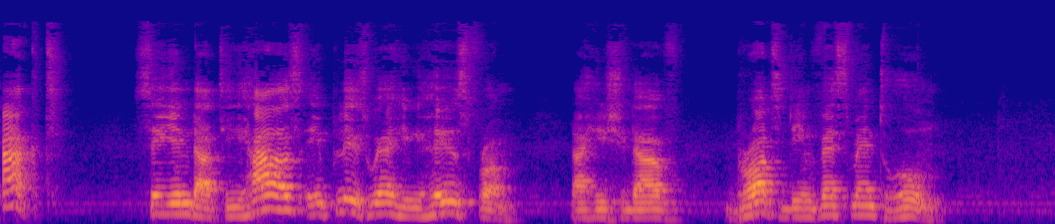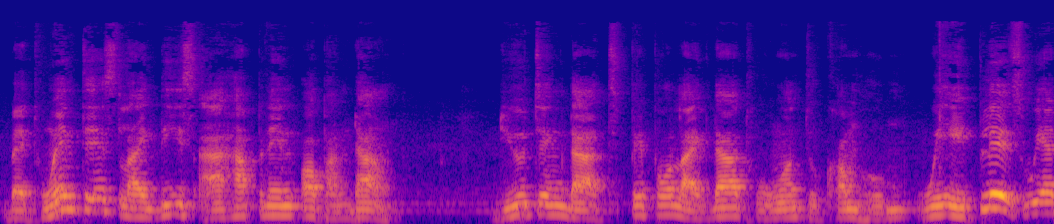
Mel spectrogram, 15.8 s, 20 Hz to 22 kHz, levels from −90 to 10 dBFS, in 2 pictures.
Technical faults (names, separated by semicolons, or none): none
